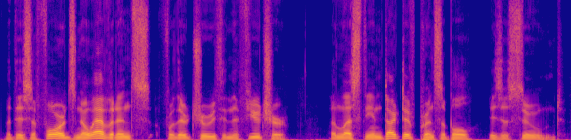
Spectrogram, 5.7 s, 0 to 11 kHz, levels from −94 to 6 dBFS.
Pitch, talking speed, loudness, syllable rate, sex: 100 Hz, 180 wpm, -19 LUFS, 6.2 syllables/s, male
